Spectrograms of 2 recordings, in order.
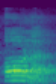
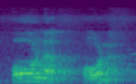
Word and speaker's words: honor: Here hospital say, but in this case we are pronouncing it as honor, o, honor. So the pronunciation of these words, these letters, here it is O sound.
